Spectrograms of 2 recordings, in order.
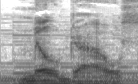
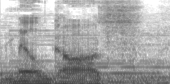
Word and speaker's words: Milgauss: rolex z blue dial milk cows or milk cause there's different ways people pronounce even the name of it and and it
